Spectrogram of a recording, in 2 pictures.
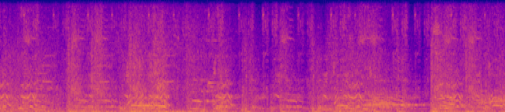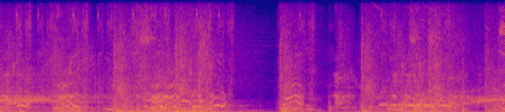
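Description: Weapons clash and strike in combat.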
